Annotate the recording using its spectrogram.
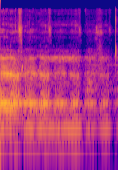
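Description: Quran recitation (tilawat): a solo reciter's voice holding one long, drawn-out melodic note that fades near the end.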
